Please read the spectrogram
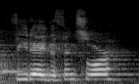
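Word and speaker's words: Fidei Defensor: How do I say that? Fide. I know the translation, but Defensor, is that the right way to pronounce it? Well, Fide Defensor. Okay.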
